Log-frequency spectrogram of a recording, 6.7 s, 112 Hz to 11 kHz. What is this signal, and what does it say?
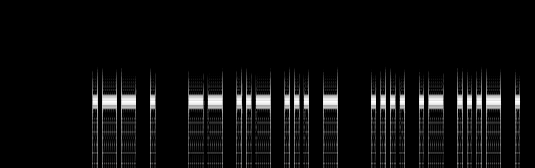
Morse code, heard as a keyed tone, about 20 wpm, 700 Hz. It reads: WE MUST HAVE
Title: Sentences from Top 1300 Words 20wpm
